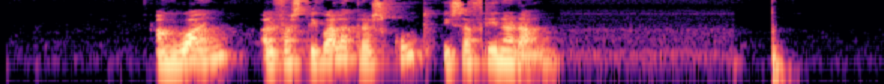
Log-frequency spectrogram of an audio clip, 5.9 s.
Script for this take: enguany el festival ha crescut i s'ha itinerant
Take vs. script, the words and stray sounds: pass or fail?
pass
